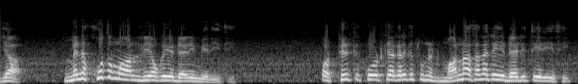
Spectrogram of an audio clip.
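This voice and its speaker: A man's voice: sits high, dark tone, muffled recording, a little hiss or hum. A man with a Pakistani accent giving an exam-prep lecture as a teacher, posing questions and answering them himself and repeating points for emphasis. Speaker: law lecturer.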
